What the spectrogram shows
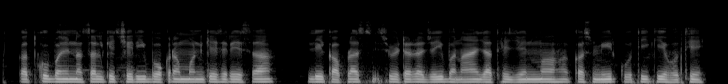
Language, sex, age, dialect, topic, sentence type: Chhattisgarhi, male, 18-24, Western/Budati/Khatahi, agriculture, statement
